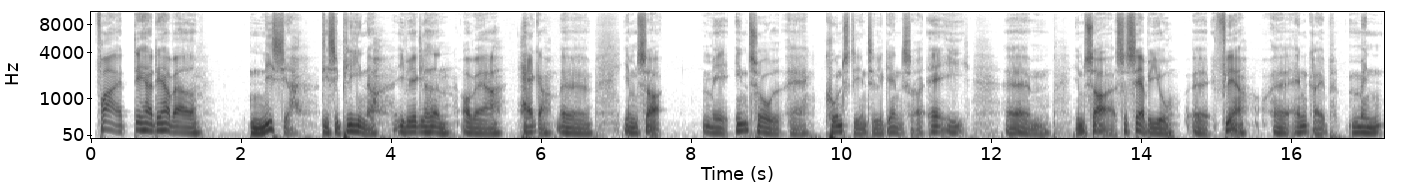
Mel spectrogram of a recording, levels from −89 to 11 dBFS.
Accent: native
